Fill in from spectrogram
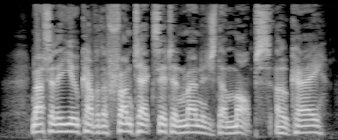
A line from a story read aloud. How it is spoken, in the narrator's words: Although still conversational, his tone brooked no objection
